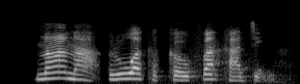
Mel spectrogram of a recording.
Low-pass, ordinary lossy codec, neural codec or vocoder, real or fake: 7.2 kHz; Opus, 16 kbps; codec, 16 kHz in and 24 kHz out, 0.4 kbps, LongCat-Audio-Codec, two codebook decoder; fake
